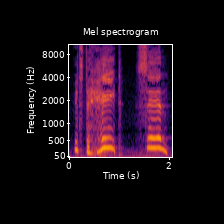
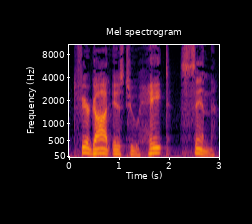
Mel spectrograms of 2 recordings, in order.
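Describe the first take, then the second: First: HATE and SIN high, drawn out, set apart; emphatic repeat. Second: Said in the usual way. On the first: Shown as a demonstration. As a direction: slowly stretch "hate", pause, then a high "sin". Repeats point after "Did you hear that?.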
